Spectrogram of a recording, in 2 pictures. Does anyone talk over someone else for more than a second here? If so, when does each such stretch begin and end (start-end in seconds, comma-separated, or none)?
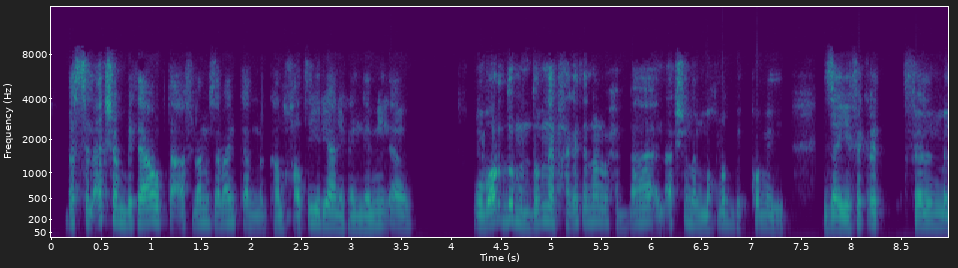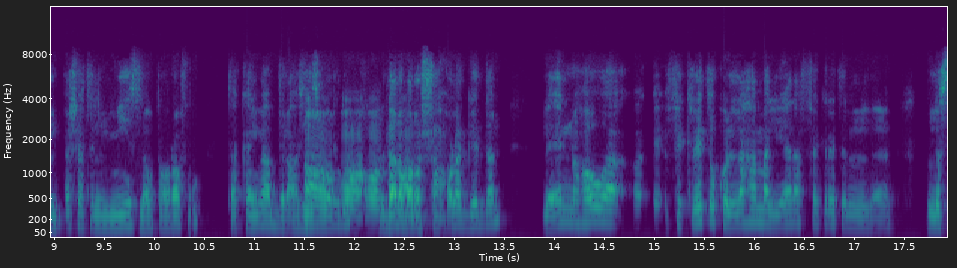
11.5-13.0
